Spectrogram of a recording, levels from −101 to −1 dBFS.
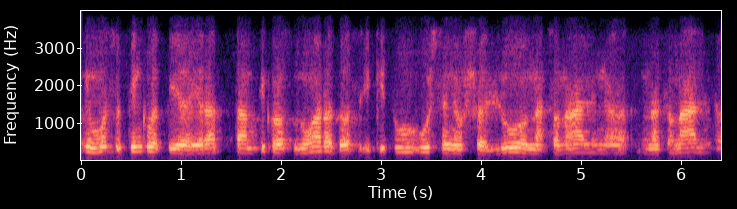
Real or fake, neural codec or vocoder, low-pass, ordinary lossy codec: fake; vocoder, 44.1 kHz, 128 mel bands, Pupu-Vocoder; 3.6 kHz; Opus, 32 kbps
